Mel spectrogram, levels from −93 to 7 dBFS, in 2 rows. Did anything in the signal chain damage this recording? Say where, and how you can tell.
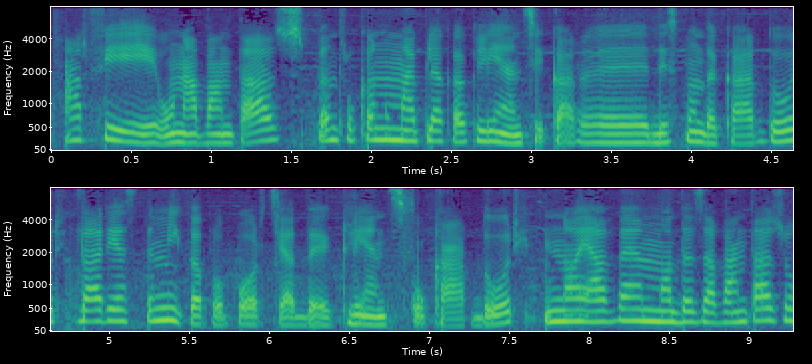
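Yes. Throughout the clip the level swings by around 10 dB. This is gain pumping, most likely from input gain set far too high, so a fast limiter or compressor clamps down on every peak.

At 6.04 s the sound drops out for about 20 ms and steady comfort noise takes its place. This is sound dropped by the voice detector in the call processing stage: the sender's detector likely classed that moment as background and stopped transmitting, so the receiver filled the gap.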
